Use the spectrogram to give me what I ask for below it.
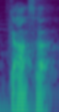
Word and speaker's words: casa: Note, however, that this only happens in post-vocalic position, so if you have a word on its own, cane, casa, they pronounce it like a k, but if there is a vowel before, it becomes la hasa.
